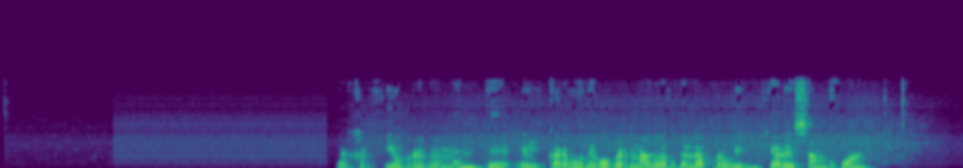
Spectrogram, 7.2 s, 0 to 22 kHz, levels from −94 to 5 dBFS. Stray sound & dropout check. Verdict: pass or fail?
pass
